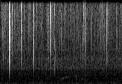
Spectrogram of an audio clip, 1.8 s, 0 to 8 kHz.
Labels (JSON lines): {"label": "biophony", "recorder": "SoundTrap 300"}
